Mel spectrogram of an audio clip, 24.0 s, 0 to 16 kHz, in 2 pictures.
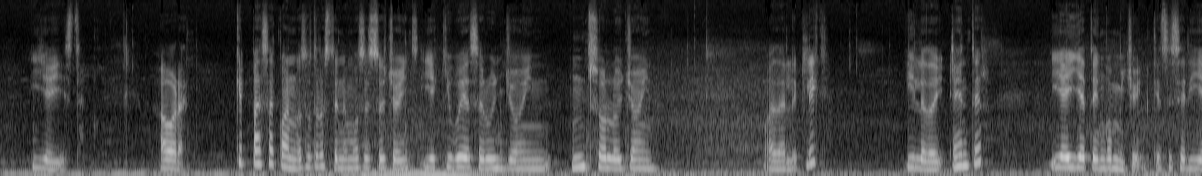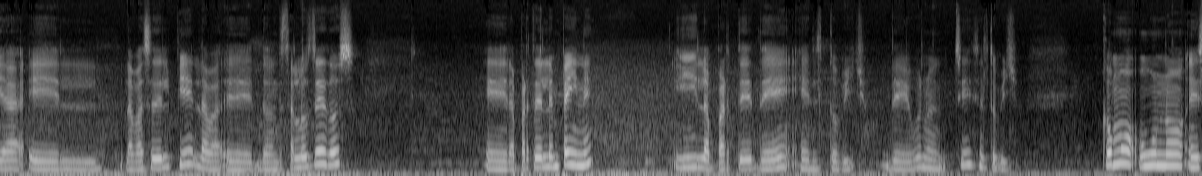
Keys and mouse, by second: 1.2 click, 6.9 click, 8.5 click, 9.5 Return, 10.6 click, 21.2 click, 23.7 click.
